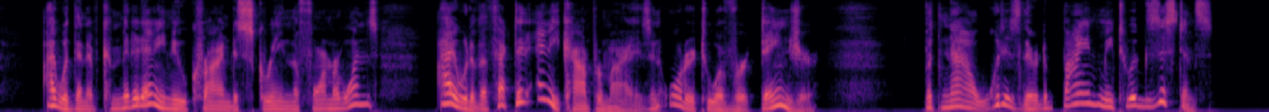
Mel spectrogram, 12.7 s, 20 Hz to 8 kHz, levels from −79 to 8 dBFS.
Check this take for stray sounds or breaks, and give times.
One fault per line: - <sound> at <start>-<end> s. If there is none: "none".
none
